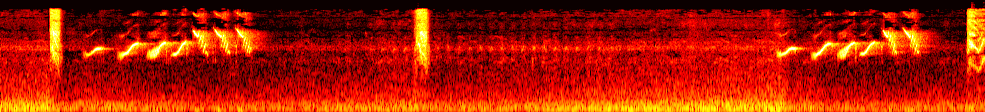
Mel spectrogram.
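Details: Double-collared seedeater (coleiro tui tui) song played to warm up and train captive males, presented with female calls. It gives quick bursts of high, rising slurred notes in two phrases several seconds apart, with sharp single chips in between.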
